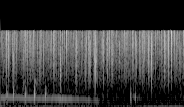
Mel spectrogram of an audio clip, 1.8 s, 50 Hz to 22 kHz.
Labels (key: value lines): label: biophony
recorder: SoundTrap 300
